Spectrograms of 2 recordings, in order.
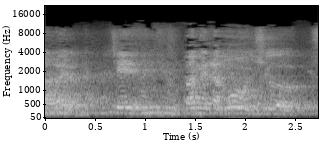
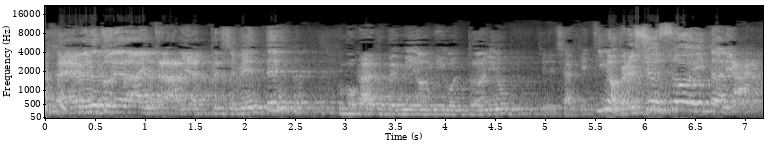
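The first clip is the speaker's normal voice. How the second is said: put-on Italian accent. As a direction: play it as an over-the-top Italian. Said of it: "a mi Antonio".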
